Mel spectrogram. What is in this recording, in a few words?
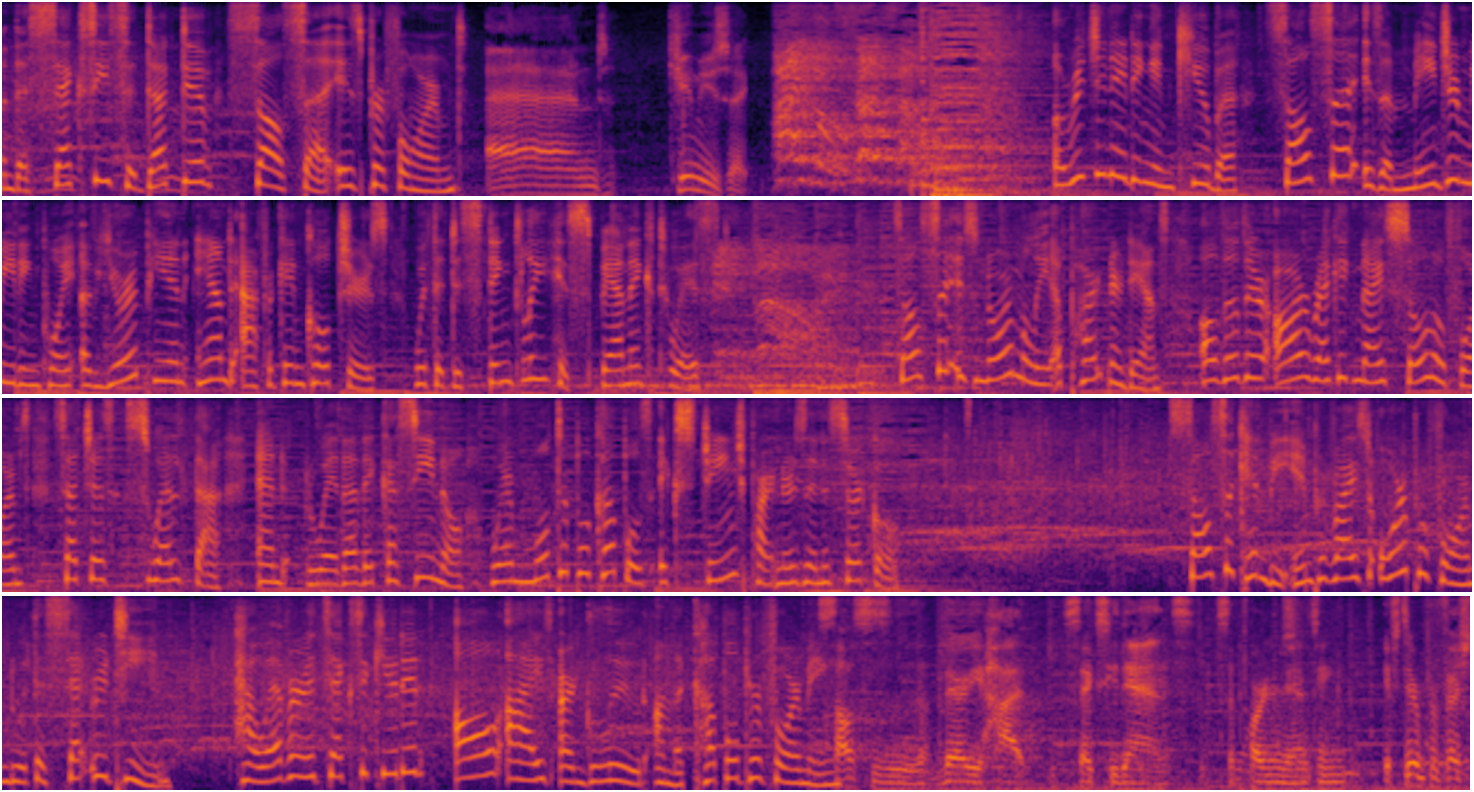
Narration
